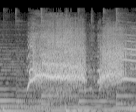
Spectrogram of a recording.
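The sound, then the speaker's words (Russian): A woman lets out two shrill, drawn-out, inhuman screams, loud, separated by a brief gasp-like pause, over a low droning background. “Нечеловеческие крики Моники звоном отдаются у вас в голове.”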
